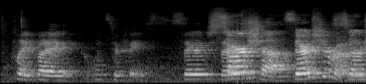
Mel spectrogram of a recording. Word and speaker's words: Saoirse Ronan: Saoirse Ronan. It's a weird spelling, but that's how it's pronounced.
